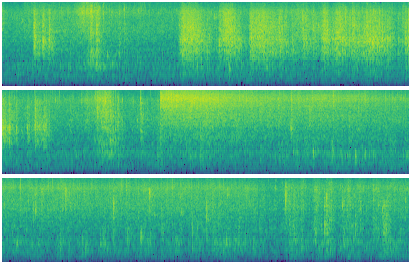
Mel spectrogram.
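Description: Dry fettuccine going into a pot of boiling water on the stove, with clattering and splashing for the first few seconds. Then a loud hiss of boiling and frying sets in suddenly and fades slowly. Near the end, a spatula scrapes turkey pieces in a sizzling skillet.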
